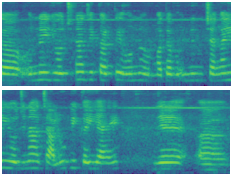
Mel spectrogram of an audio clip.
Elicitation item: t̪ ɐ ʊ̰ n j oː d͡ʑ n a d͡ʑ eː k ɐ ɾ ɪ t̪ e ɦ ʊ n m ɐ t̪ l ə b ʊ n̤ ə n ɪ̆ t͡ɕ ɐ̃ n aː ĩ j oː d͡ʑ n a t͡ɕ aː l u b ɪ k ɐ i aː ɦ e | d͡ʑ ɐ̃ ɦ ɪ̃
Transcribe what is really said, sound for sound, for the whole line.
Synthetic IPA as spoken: t̪ ɐ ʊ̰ n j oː d͡ʑ n a d͡ʑ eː k ɐ ɾ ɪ t̪ e ɦ ʊ n m ɐ t̪ l ə b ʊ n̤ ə n ɪ̆ t͡ɕ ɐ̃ ŋ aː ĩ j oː d͡ʑ n a t͡ɕ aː l u b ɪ k ɐ i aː ɦ e | d͡ʑ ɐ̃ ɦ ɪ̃

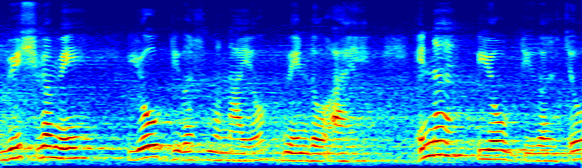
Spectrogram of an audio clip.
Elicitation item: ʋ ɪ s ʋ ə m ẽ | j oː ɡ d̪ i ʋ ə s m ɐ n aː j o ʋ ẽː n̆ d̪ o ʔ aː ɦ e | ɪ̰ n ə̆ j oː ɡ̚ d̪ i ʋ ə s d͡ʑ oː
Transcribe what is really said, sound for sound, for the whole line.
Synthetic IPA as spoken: ʋ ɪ ʃ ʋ ə m ẽ | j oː ɡ d̪ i ʋ ə s m ɐ n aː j o ʋ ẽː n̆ d̪ o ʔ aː ɦ e | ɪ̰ n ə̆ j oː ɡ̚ d̪ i ʋ ə s d͡ʑ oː

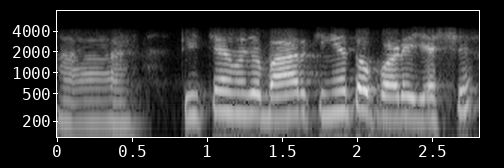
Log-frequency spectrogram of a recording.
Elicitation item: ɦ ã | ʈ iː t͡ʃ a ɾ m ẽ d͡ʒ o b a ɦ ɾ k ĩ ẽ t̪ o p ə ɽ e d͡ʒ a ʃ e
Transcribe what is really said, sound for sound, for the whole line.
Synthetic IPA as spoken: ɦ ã | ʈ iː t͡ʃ ə ɾ m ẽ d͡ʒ o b a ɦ ɾ k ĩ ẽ t̪ o p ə ɽ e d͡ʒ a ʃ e

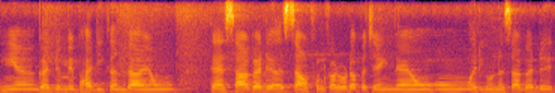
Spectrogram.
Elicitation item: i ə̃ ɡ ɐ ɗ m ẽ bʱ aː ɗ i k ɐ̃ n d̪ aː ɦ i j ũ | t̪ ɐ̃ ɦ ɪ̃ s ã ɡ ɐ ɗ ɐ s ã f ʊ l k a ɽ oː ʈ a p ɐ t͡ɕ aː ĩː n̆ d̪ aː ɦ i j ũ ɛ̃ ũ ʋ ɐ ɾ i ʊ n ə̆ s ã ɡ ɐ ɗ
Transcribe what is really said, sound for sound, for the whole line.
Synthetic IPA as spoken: i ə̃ ɡ ɐ ɗ m ẽ bʱ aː ɗ i k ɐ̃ n d̪ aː ɦ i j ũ | t̪ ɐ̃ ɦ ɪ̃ s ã ɡ ɐ ɗ ɐ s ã f ʊ l k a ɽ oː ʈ a p ɐ t͡ɕ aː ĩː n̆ d̪ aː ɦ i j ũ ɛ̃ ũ ʋ ɐ ɾ i ʊ n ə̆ s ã ɡ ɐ ɗ

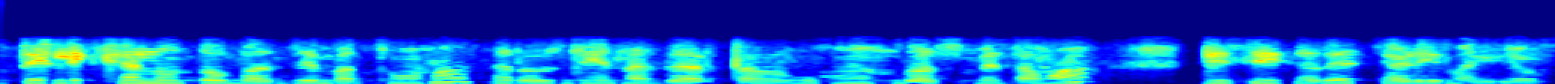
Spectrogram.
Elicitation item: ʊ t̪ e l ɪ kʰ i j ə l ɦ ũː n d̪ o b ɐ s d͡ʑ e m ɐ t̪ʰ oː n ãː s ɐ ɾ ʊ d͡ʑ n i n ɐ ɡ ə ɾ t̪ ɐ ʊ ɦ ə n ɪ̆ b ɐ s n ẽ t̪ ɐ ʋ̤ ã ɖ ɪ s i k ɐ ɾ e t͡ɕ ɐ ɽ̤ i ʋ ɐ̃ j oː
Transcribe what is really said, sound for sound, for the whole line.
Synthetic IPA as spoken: ʊ t̪ e l ɪ kʰ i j ə l ɦ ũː n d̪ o b ɐ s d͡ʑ e m ɐ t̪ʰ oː n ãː s ɐ ɾ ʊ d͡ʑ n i n ɐ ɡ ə ɾ t̪ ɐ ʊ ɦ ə n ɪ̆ b ɐ s m ẽ t̪ ɐ ʋ̤ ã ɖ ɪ s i k ɐ ɾ e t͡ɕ ɐ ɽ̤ i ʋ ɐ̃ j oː

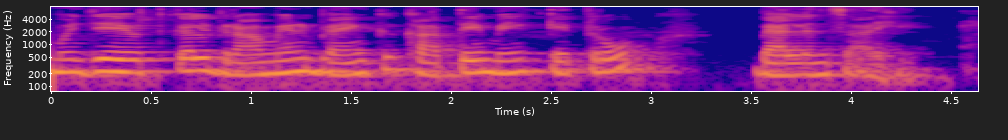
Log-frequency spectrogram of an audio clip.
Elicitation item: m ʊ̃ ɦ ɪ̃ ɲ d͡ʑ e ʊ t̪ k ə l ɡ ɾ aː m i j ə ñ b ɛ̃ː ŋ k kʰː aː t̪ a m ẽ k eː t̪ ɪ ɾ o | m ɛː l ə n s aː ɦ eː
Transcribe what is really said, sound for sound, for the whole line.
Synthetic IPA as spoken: m ʊ̃ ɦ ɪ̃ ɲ d͡ʑ e ʊ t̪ k ə l ɡ ɾ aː m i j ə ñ b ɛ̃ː ŋ k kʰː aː t̪ e m ẽ k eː t̪ ɪ ɾ o | b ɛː l ə n s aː ɦ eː

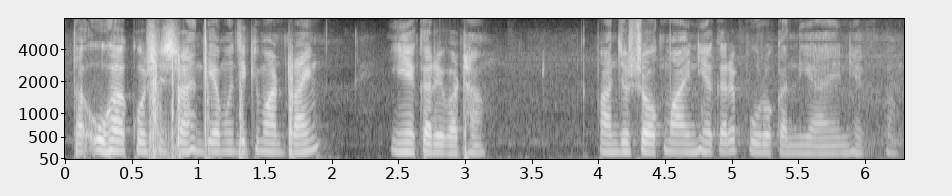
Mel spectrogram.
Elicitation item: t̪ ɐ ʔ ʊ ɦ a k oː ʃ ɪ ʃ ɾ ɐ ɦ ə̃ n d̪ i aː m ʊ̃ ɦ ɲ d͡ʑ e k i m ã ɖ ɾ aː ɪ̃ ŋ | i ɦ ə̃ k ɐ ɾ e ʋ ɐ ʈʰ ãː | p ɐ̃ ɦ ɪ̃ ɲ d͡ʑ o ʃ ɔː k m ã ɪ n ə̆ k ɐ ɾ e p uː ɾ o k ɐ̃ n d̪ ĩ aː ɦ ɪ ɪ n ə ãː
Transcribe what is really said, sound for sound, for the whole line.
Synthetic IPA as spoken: t̪ ɐ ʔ ʊ ɦ a k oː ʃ ɪ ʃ ɾ ɐ ɦ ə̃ n d̪ i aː m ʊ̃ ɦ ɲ d͡ʑ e k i m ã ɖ ɾ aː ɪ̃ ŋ | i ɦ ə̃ k ɐ ɾ e ʋ ɐ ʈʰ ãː | p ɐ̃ ɦ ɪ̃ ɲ d͡ʑ o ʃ ɔː k m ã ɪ n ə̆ k ɐ ɾ e p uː ɾ o k ɐ̃ n d̪ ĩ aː ɦ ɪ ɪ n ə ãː

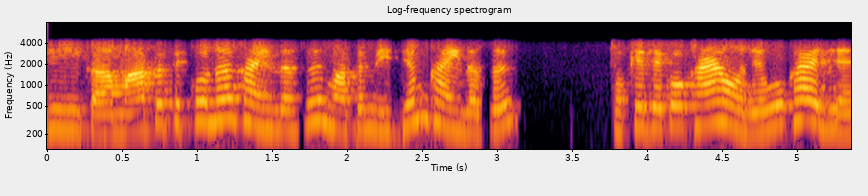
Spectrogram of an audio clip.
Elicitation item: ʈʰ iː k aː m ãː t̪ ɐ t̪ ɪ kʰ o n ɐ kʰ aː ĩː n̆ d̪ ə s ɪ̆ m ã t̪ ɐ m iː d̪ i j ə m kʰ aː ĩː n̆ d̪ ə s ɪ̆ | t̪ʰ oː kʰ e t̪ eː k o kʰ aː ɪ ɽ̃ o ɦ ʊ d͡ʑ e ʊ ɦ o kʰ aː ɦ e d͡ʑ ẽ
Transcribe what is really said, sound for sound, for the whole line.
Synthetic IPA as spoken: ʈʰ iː k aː m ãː t̪ ɐ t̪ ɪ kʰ o n ɐ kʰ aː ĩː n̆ d̪ ə s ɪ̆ m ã t̪ ɐ m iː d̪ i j ə m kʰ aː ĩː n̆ d̪ ə s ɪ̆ | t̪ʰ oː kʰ e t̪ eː k o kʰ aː ɪ ɽ̃ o ɦ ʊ d͡ʑ e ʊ ɦ o kʰ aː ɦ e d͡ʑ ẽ

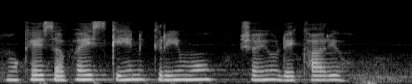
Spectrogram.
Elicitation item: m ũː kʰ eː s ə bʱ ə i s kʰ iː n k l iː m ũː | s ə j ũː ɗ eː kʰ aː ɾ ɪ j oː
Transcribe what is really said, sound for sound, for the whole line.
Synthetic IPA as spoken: m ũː kʰ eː s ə bʱ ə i s k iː n k ɾ iː m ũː | ʃ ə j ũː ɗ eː kʰ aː ɾ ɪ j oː

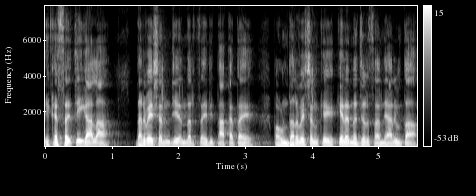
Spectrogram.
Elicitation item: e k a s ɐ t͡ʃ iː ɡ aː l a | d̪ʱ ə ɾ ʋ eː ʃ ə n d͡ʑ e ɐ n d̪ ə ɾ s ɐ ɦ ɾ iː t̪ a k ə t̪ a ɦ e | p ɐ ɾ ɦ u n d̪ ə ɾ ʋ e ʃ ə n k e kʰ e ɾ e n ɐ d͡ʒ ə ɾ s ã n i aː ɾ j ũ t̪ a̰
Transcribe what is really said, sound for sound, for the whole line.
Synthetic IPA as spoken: e k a s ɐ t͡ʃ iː ɡ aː l a | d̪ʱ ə ɾ ʋ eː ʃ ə n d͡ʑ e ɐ n d̪ ə ɾ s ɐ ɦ ɾ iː t̪ a k ə t̪ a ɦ e | p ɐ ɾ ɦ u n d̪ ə ɾ ʋ e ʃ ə n k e k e ɾ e n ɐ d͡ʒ ə ɾ s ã n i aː ɾ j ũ t̪ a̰

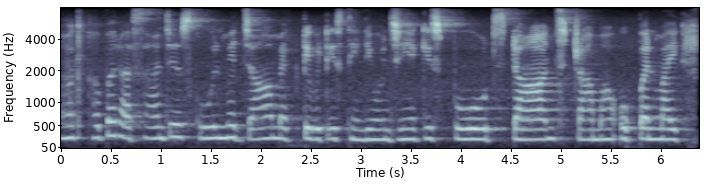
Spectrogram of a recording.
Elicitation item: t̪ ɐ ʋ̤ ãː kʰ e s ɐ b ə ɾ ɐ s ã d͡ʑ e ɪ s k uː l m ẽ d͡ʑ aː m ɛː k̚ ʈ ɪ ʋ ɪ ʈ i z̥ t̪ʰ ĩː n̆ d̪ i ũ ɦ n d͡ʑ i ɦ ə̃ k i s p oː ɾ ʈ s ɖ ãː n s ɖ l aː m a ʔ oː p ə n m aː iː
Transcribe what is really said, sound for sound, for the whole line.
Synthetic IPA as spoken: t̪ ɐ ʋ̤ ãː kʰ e x ɐ b ə ɾ ɐ s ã d͡ʑ e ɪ s k uː l m ẽ d͡ʑ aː m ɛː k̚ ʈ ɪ ʋ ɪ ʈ i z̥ t̪ʰ ĩː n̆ d̪ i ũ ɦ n d͡ʑ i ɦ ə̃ k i s p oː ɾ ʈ s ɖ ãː n s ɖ ɾ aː m a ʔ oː p ə n m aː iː

